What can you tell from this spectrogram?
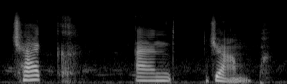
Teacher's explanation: with the tongue in the mouth but in contrast to stop the block air stream is suddenly not released but is slowly released and causes audible friction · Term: affricatives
